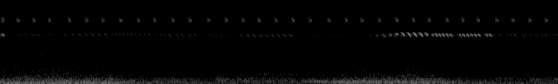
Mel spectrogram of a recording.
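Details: Autumn insects in Japan chirp in quick regular pulses over a steady high trill, one louder burst near the end, with quiet low background noise.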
